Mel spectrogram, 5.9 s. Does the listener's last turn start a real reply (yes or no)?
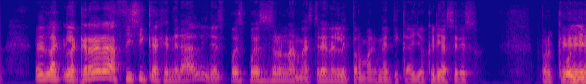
yes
